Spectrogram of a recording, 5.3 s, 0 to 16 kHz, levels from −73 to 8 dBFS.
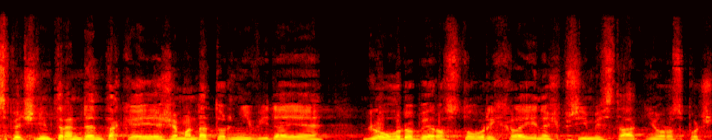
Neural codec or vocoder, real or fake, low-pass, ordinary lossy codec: vocoder, 48 kHz, 128 mel bands, Vocos; fake; 14.4 kHz; AAC, 48 kbps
